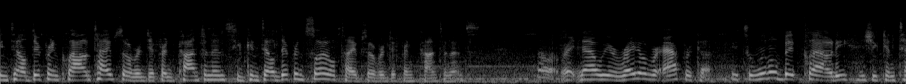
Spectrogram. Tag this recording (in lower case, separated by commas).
speech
